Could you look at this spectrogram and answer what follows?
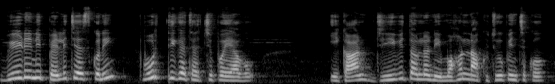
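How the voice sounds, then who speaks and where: A woman voicing an enraged middle-aged father who shouts bitterly through tears. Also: medium pitch, steady tone, normal speed, lightly acted. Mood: furious grief.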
